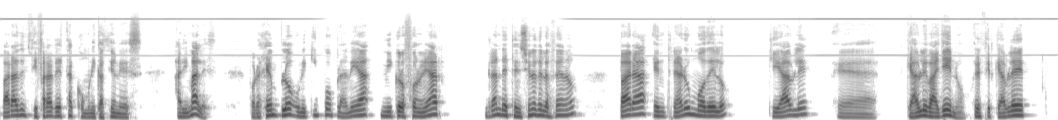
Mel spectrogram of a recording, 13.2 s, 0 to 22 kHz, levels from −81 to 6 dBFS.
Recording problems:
high-pitched whine; noticeable; until 4 s and from 7 s on; 11.5 kHz, 20 dB below the speech

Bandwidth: 14.5 kHz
